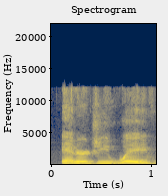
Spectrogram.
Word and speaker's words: NRG Wave: So, I found four of them that make Energy Wave, which is the name of the company. They they spell it NRG, but it's pronounced energy wave different.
